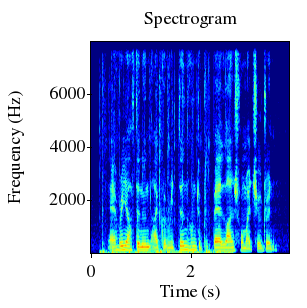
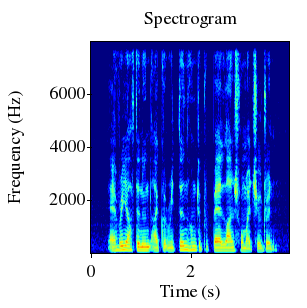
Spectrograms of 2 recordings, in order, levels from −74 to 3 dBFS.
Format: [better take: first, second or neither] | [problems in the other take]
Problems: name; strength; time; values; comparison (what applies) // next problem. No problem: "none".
second | background sound (Typing); 9 dB below the speech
